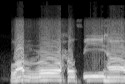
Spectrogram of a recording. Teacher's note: را کو موٹا کر کے پڑھیں گے، ہا کو واضح کریں گے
